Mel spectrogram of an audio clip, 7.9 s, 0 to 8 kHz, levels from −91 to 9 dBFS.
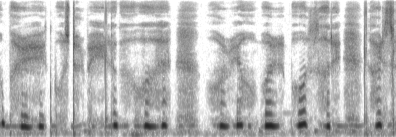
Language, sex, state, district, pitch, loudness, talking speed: Hindi, female, Himachal Pradesh, Shimla, 245 Hz, -18 LUFS, 105 wpm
